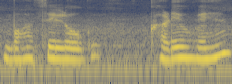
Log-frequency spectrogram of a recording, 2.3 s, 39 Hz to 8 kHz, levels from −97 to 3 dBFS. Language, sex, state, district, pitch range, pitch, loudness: Hindi, female, Chhattisgarh, Raipur, 160-205 Hz, 195 Hz, -13 LUFS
